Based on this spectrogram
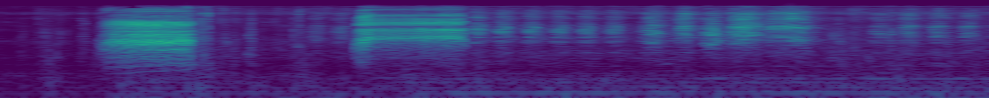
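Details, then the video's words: Rasping calls from a hill myna nestling: two loud, harsh bursts about a second apart, followed by a run of quieter, rapid scratchy notes. "Tiếng chim Con non Hồng Loan. kêu hay"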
